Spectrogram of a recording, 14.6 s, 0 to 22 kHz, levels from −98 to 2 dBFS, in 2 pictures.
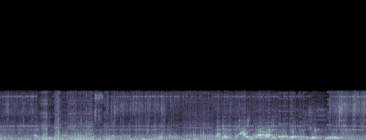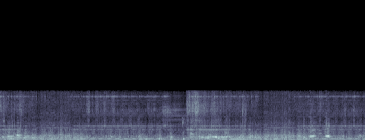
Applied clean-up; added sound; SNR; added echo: neural separator model SepFormer DNS4.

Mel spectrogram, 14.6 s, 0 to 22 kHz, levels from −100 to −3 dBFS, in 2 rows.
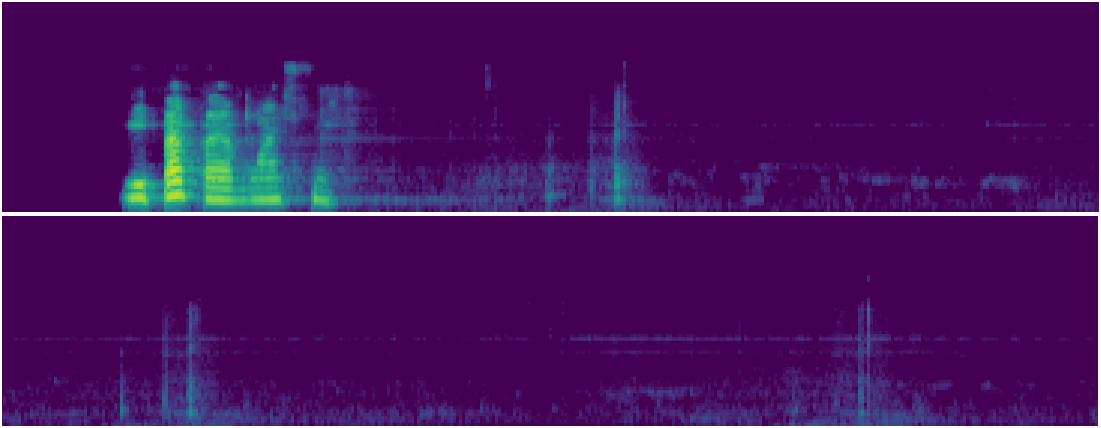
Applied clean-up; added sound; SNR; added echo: neural mask model DeepFilterNet 3.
